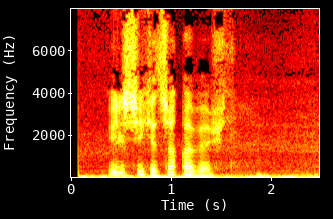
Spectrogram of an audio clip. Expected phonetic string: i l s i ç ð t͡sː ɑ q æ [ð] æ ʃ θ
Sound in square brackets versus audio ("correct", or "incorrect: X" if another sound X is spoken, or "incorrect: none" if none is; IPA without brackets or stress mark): incorrect: v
